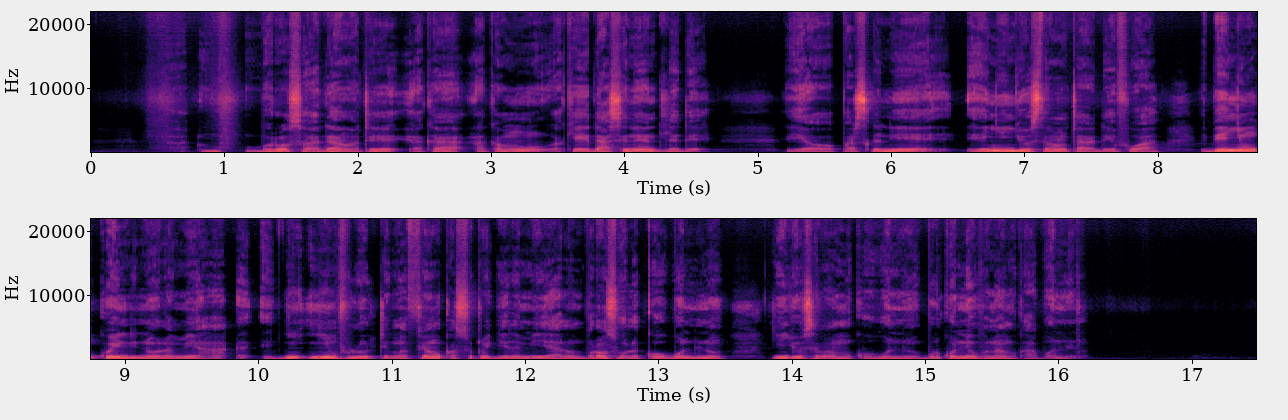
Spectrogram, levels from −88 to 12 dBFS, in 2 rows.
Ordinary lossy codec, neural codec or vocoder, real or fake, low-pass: none; vocoder, 48 kHz, 128 mel bands, Vocos; fake; none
